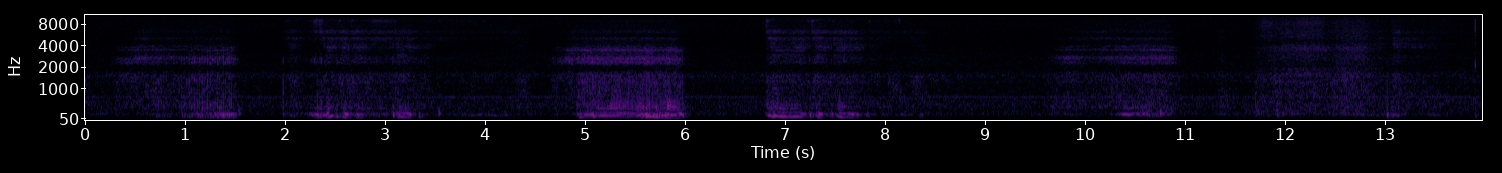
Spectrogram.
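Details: Rhythmic rattling snores on each breath in, roughly five cycles with quiet breaths out between, over faint room noise; snoring.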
